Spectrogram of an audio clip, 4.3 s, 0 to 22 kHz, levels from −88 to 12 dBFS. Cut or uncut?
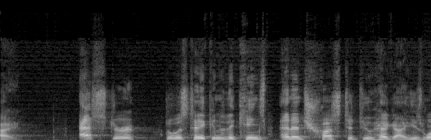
cut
